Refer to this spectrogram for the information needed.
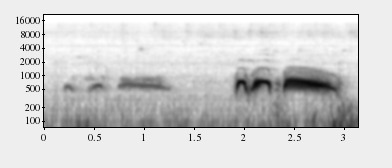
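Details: Spotted dove cooing to provoke males and females into fighting. Soft, low short coos first, then one loud phrase: a wavering double note and a long falling coo, with faint low rumble underneath.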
